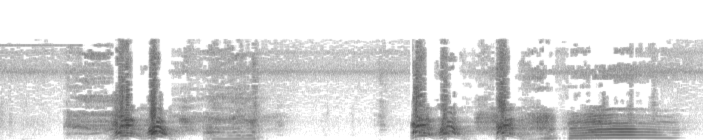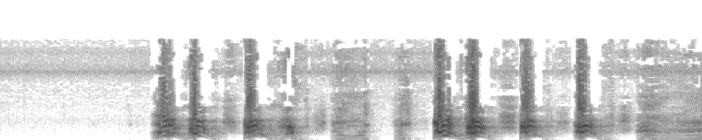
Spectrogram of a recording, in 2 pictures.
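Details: Male pet dog named Twitch barking at a rock in a flower bed in the rain, running in circles around it, outdoors. Bursts of sharp barks in quick clusters, then a drawn-out whining yelp, more rapid barking, with people talking over him.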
